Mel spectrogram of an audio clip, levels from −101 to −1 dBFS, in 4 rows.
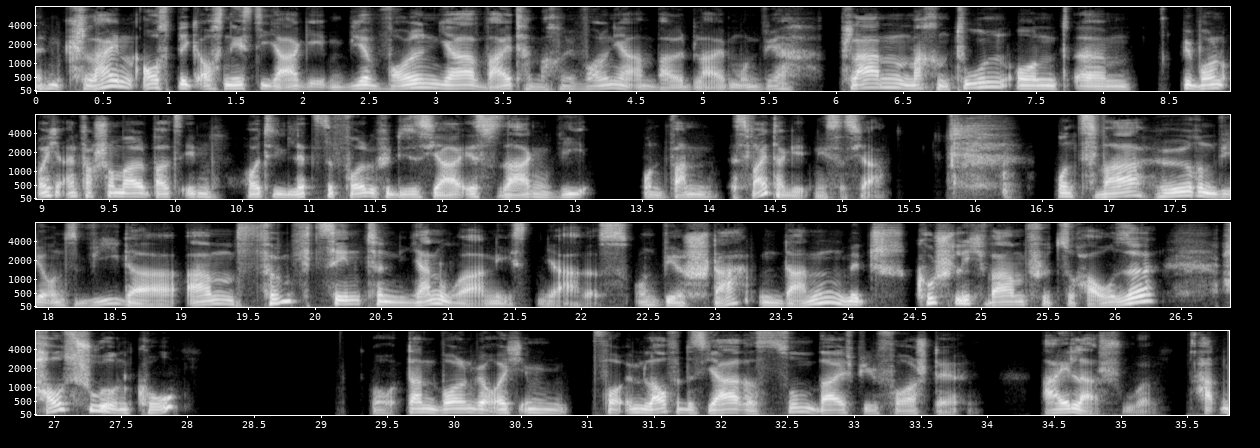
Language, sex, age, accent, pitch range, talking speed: German, male, 40-59, German, 95-130 Hz, 145 wpm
